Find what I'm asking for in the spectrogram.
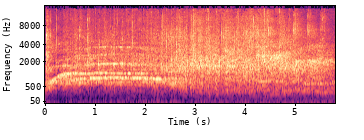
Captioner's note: applause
